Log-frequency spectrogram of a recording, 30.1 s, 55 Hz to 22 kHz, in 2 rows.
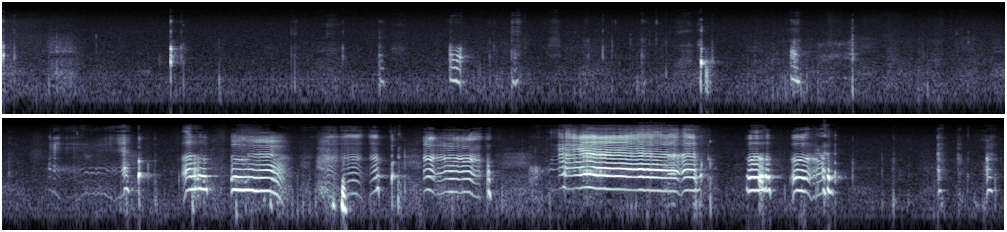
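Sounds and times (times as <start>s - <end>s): baby hiccups: 2.5s - 2.8s.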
